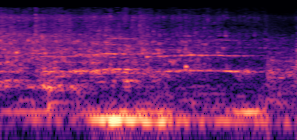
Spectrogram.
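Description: Tap water pours steadily into a pot that will hold beef tongue for boiling, a continuous close splashing and filling sound with a low hum beneath and no talk.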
